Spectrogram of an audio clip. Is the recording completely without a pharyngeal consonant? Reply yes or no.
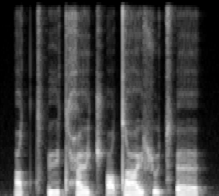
no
